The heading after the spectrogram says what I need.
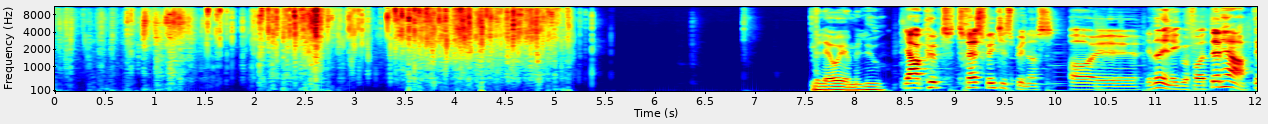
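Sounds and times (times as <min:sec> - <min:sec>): plastic packaging crinkling: 0:00.0 - 0:05.6.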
